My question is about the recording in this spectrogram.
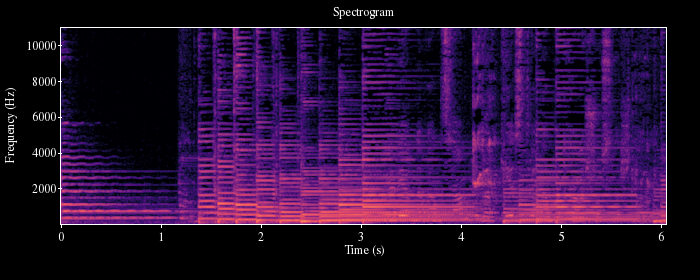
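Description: Steel-string acoustic guitar with a modern body (between a dreadnought and a folk shape) played fingerstyle. A chord rings and fades for about a second, then plucked notes and fuller chords follow, each left ringing with long sustain.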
